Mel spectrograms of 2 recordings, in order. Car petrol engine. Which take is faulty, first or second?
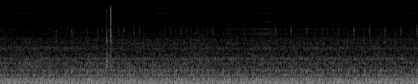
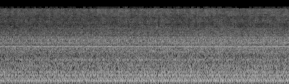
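second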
